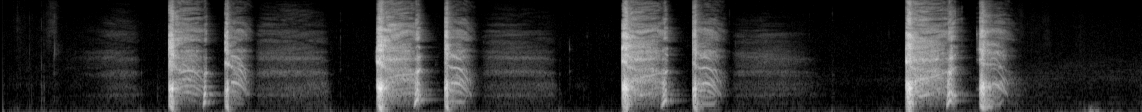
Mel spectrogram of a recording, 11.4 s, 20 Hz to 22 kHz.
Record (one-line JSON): {"cough_length": "11.4 s", "cough_amplitude": 19495, "cough_signal_mean_std_ratio": 0.25, "survey_phase": "beta (2021-08-13 to 2022-03-07)", "age": "65+", "gender": "Female", "wearing_mask": "No", "symptom_cough_any": true, "symptom_runny_or_blocked_nose": true, "symptom_sore_throat": true, "symptom_abdominal_pain": true, "symptom_fatigue": true, "symptom_fever_high_temperature": true, "symptom_headache": true, "symptom_onset": "3 days", "smoker_status": "Never smoked", "respiratory_condition_asthma": false, "respiratory_condition_other": false, "recruitment_source": "Test and Trace", "submission_delay": "1 day", "covid_test_result": "Positive", "covid_test_method": "RT-qPCR", "covid_ct_value": 18.6, "covid_ct_gene": "ORF1ab gene", "covid_ct_mean": 19.6, "covid_viral_load": "380000 copies/ml", "covid_viral_load_category": "Low viral load (10K-1M copies/ml)"}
